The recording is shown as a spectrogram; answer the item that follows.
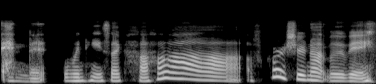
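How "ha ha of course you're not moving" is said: mock chuckling through the words, drawn-out ha. Retelling Harry's reply in the episode: imitating Harry laughing. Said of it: "The laughing, oh my God, that's killing me".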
